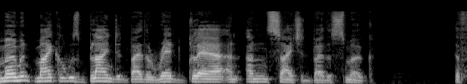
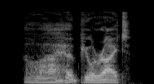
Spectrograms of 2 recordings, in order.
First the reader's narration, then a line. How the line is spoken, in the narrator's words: whispered Michael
